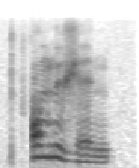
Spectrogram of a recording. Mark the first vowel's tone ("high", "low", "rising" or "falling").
high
